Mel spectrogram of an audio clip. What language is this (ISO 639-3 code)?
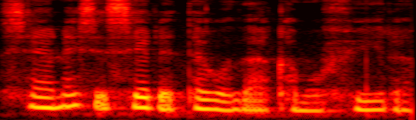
kik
